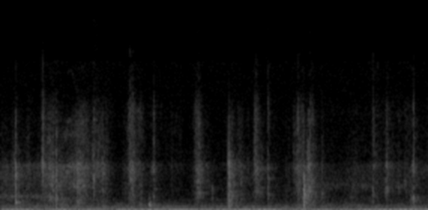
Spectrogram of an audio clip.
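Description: Tarot cards being gathered and handled for a reading, a close, dry series of irregular papery flicks and shuffling riffles with soft rustles between them.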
